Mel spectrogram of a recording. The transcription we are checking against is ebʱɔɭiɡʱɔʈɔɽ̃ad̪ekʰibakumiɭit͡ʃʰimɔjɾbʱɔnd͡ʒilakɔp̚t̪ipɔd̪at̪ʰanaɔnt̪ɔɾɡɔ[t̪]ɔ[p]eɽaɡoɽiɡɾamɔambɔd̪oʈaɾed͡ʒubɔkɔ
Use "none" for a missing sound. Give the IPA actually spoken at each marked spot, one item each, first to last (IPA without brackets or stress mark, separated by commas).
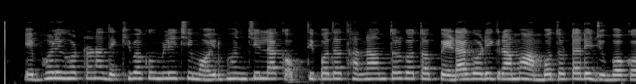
t̪, p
